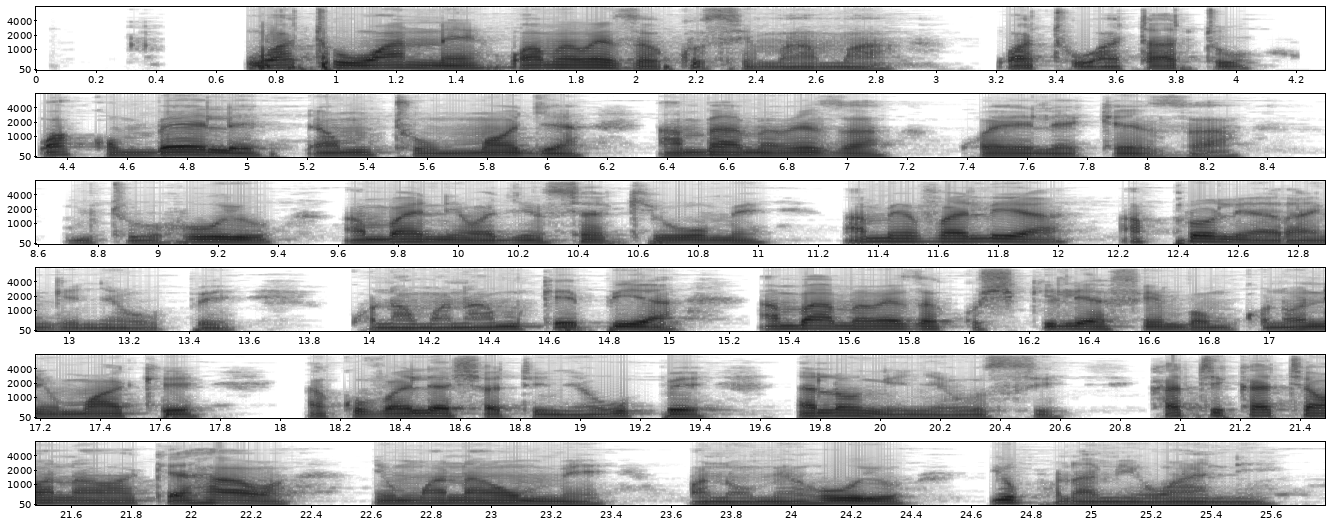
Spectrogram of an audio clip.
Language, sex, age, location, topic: Swahili, male, 18-24, Kisumu, agriculture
